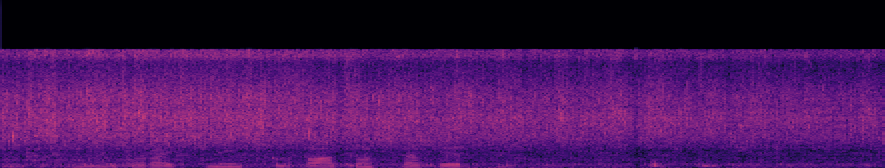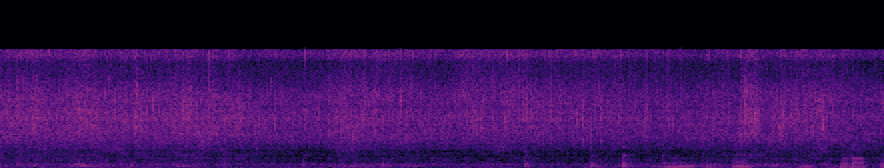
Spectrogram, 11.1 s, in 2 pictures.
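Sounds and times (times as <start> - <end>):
onions sizzling in fat: 0.0 - 11.0
wooden spoon scraping pot: 3.2 - 8.2.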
